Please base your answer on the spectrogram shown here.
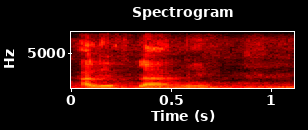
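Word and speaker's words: الم: harokat, emang enggak panjang, tapi lam itu panjang, alif lam 4 harokat. Harokat itu ketukan. Lam. Nah, mimnya ditahan dulu, 2 harokat, 2 ketukan. Alif lam mim. Mimnya juga 4. Itu cara membacanya.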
